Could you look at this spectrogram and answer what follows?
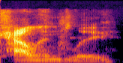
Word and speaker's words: Calendly: Calendly.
